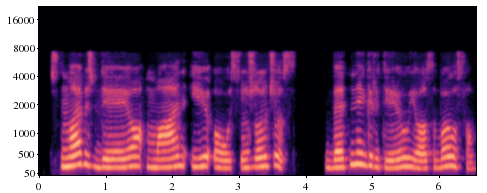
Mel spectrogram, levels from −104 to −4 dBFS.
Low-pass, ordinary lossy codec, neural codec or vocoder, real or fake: 7.2 kHz; AAC, 64 kbps; codec, 16 kHz, 4.8 kbps, FACodec; fake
